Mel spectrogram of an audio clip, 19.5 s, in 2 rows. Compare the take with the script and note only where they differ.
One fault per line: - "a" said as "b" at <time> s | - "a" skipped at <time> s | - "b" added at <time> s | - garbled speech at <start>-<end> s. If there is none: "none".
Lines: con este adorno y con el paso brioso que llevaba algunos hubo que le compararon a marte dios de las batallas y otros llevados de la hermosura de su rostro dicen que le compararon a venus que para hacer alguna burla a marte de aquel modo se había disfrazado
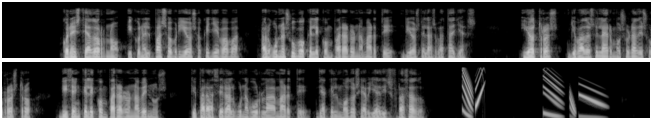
none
